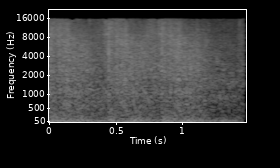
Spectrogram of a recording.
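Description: Continuous shotgun fire and chaotic combat noise from the zombie co-op game Left 4 Dead, loud and dense throughout with no individual shots standing out and no voices.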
